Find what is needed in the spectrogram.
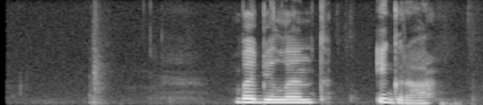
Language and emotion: Russian, neutral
